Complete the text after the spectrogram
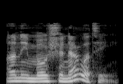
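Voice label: "unemotionality", British English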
